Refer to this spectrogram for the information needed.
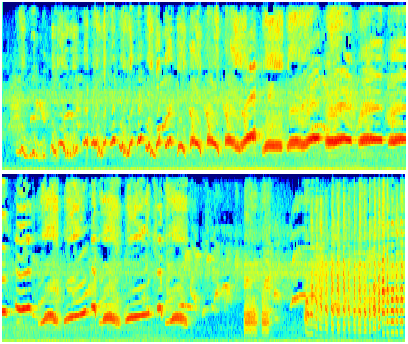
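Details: Female Chinese hwamei singing to stimulate a male, with a long rapid series of rich whistled phrases, each note swooping and rising, delivered steadily for eight seconds before a pause and a few harsh notes.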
